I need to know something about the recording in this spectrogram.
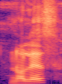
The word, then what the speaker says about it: নলেজ: জি বর্ণ সাইলেন্ট বর্ণ নলেজ নলেজ মানে জ্ঞান ইয়াতে কে বর্ণ সাইলেন্ট বর্ণ সাইকোলজি সাইকোলজি মানে মনোবিজ্ঞান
